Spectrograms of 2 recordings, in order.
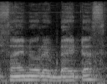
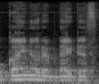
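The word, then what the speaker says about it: Caenorhabditis: उसको पूरा नाम है साइनोरेबडाइटस एलगन और कॉमनली इसको शॉर्ट फॉर्म में सी एलगेंस भी पढ़ा जाता है। साइनोरेबडाइटस और ब्रिटिश के अंदर इसको काइनोरेब्डाइटस प्रोनाउंस किया जाता है। बट इट्स अप टू यू।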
